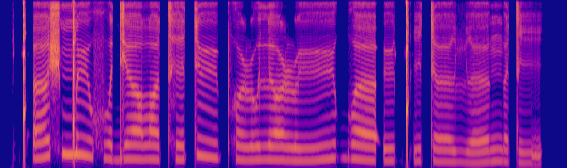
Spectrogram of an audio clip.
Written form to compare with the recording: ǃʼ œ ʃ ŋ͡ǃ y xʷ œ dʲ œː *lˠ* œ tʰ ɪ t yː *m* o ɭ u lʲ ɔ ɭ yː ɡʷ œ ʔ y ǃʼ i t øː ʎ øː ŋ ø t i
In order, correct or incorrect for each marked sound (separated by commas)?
correct, incorrect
